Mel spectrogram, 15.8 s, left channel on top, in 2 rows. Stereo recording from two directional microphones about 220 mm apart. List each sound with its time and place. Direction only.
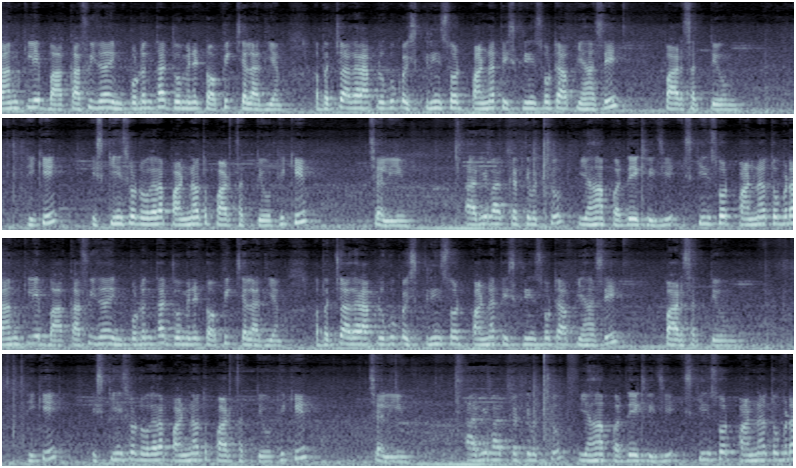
0.0 s speech: 25° left (ahead or behind)
12.6 s speech: 45° left (ahead or behind)
13.7 s speech: 20° left (ahead or behind)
